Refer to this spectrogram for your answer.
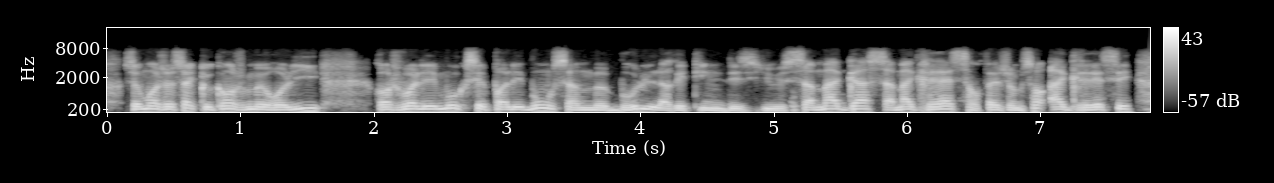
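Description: A man with a plain, everyday voice talks at a moderate pace, his medium pitch showing ordinary pitch variation. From France. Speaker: book fair organizer and host. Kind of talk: casual live chat. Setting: video call.

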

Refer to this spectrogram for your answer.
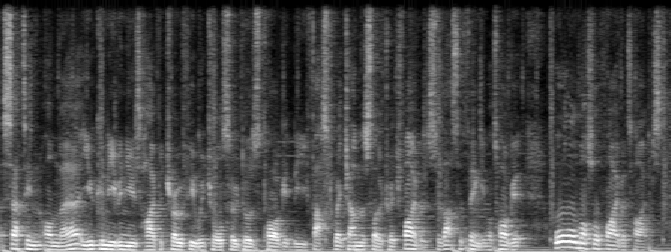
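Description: With some room echo and light background noise behind him, a man talks at a fairly quick pace. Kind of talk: tutorial. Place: home room.

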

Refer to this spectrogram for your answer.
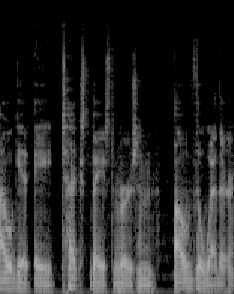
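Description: Very deep and low with vocal fry, a man speaks at a fairly slow pace with ordinary pitch variation. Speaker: tech reviewer. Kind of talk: video tech review/demo. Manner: casual, explanatory.

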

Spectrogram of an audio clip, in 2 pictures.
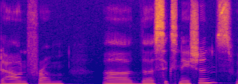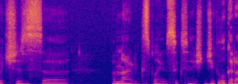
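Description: A woman with an American accent, moderate pace and ordinary pitch variation. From US Midwest. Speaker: choreographer; guest. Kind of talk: panel talk. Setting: stage with audience. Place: hall. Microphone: handheld.

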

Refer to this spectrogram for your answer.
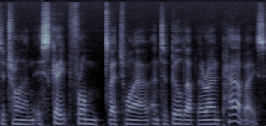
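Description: A man's voice, dark and mellow in tone, is heard with a quiet background behind it. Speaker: historian; interviewee. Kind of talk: interview commentary, expert analysis. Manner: measured, explanatory, occasionally hesitant. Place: home room.

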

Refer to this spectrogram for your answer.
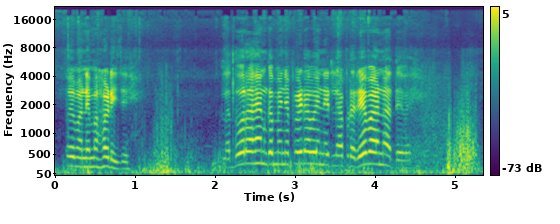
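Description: A woman talks over noticeable background noise. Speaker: farmer vlogger. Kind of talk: casual vlog narration.

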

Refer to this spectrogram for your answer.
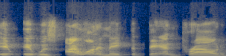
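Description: A man speaks in a bright, sharp tone with ordinary pitch variation. The background is quiet. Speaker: rock singer; guest. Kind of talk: casual chat. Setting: video call. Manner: animated. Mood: earnest, emotional. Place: home room. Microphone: video call.

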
